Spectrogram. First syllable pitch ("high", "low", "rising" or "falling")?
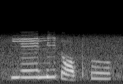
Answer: high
